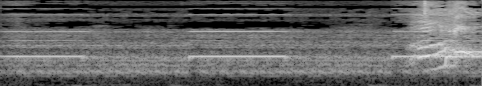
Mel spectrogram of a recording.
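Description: Toy garbage truck's electronic sound unit playing reversing beeps: a steady high beep about half a second long, sounding twice about a second apart, over a faint electronic hum.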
